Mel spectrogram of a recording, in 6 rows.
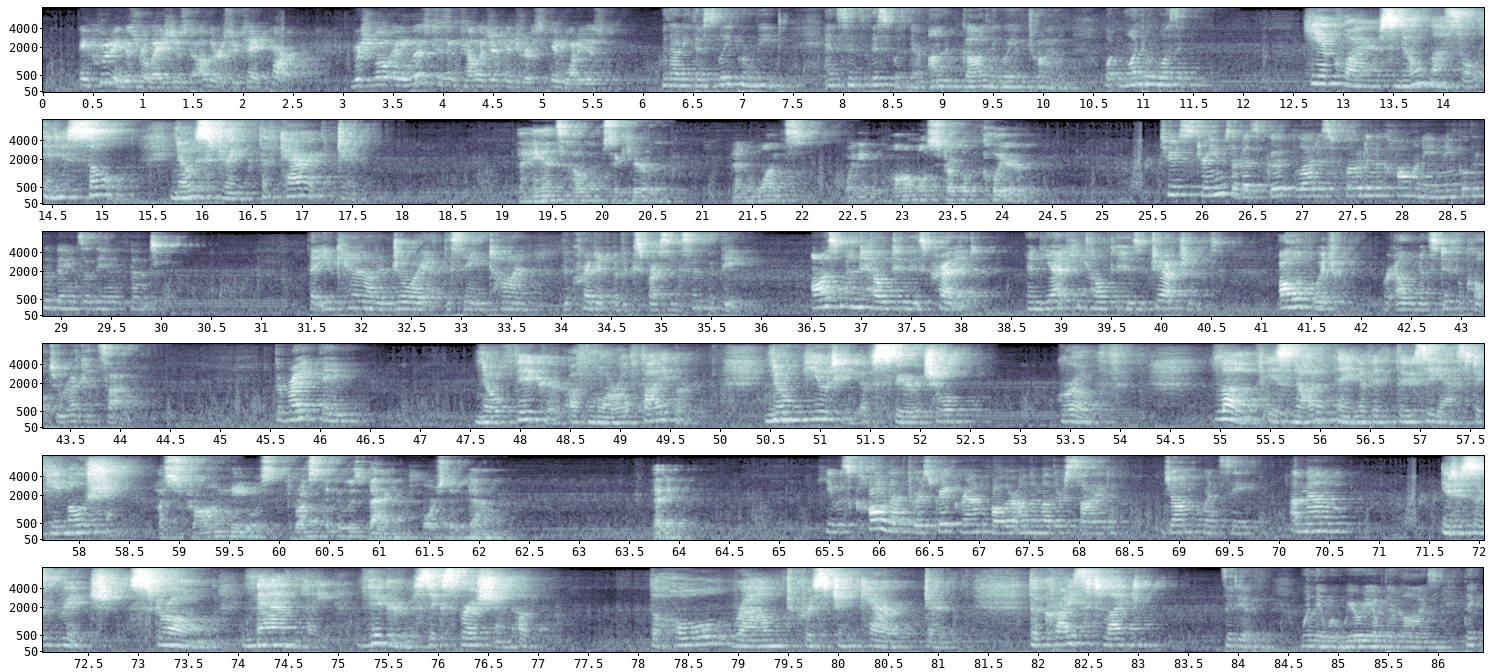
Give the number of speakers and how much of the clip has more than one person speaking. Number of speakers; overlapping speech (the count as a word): six, no overlap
